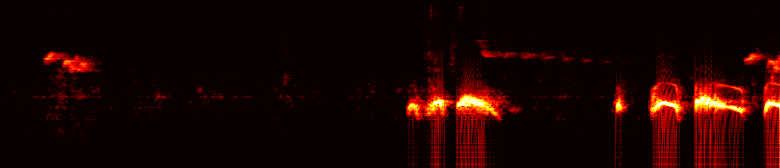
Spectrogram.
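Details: Spotted dove crowing live in Thailand in the 'two kuk' song style. A short high chirp comes first, then a pause. Bursts of low, rounded coos follow near the middle, with a thin drawn-out whistle. A faster run of repeated coos closes the passage.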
